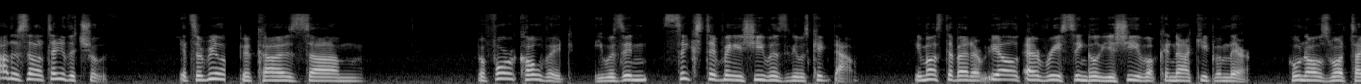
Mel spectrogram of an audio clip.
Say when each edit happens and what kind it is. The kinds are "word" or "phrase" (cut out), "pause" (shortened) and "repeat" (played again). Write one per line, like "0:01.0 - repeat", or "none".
0:02.2 - word
0:10.2 - phrase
